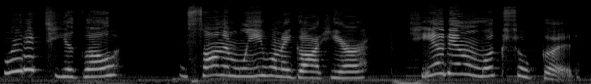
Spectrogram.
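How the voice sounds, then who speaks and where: A man voicing a curious, excitable little girl who rushes her questions, with faint game music behind. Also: very high voice, voice pushed up, full character voice. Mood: worried. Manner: chirpy, breathless, rushing questions.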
